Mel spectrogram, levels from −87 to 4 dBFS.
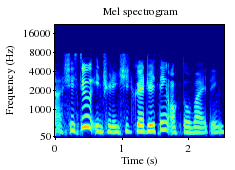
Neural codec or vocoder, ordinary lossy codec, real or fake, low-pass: none; none; real; none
